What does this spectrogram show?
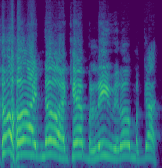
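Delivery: loud mock laughing reply; hammed-up giggly quote; imitated laughing. Host imitating the man laughing at his own loss, loud. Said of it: "And he's laughing at it".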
